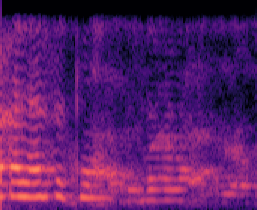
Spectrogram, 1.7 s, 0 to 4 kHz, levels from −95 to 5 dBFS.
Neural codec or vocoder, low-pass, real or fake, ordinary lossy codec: codec, 16 kHz, 4 kbps, FreqCodec, smaller model; 3.6 kHz; fake; none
